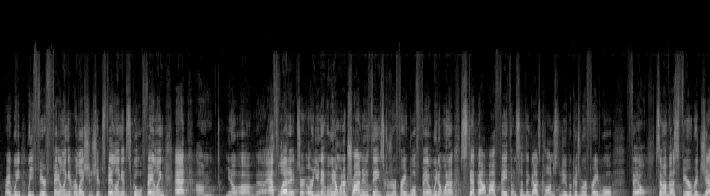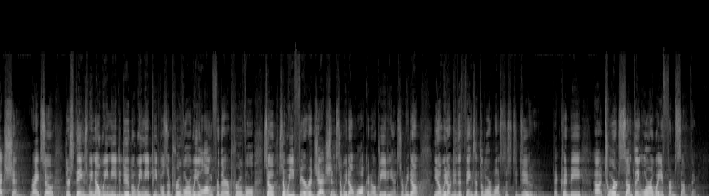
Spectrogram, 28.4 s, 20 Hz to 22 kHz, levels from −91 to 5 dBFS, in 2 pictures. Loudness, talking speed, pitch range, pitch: -27 LUFS, 250 wpm, 170-220 Hz, 195 Hz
